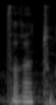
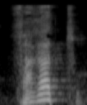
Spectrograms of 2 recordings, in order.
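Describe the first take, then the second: First: A soft, inward فقط تو; hushed "only you". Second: فقط تو raised higher and hit harder; emphatic "only you". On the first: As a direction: say فقط تو almost under the breath, much softer. (فقط تو آهسته و آرام) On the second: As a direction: land فقط تو as the climax. (فقط تو با تأکید و صدای بلندتر) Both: Acted. Preacher repeats "only you" for emphasis.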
